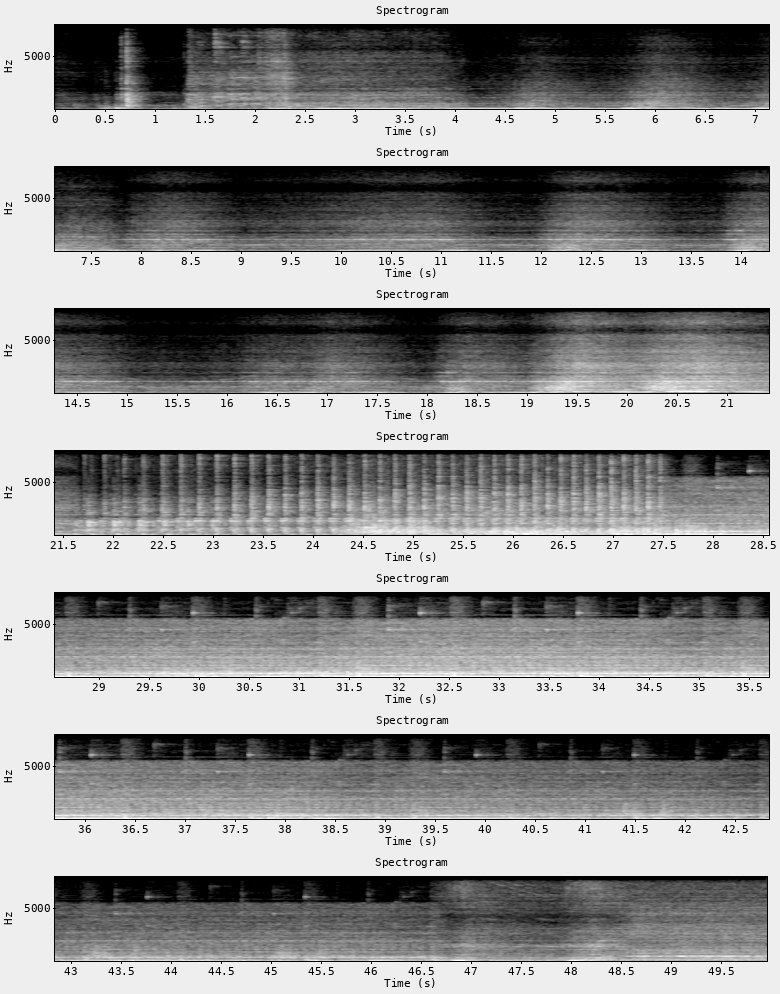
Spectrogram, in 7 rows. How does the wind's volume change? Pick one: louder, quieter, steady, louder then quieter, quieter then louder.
quieter.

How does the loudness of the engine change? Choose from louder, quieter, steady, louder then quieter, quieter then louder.
louder then quieter.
